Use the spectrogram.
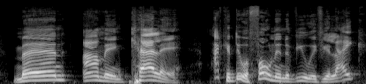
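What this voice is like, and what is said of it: Put-on accent imitating Mo. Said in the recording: “I don't know if Mo speaks like that, but I just thought I'd do that accent”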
